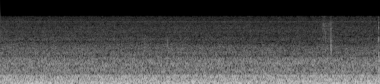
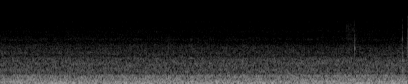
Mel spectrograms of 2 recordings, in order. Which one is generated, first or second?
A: second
